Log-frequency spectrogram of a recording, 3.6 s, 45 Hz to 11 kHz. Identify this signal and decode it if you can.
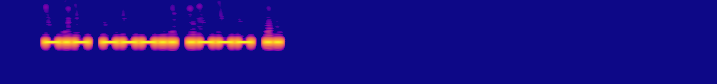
Morse code, heard as a keyed tone, about 51 wpm, 700 Hz. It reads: K8JI
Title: USA Call Signs - 4 Characters - Repeated 3x - 50wpm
